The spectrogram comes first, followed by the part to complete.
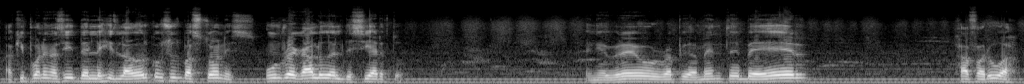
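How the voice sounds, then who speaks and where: A man teaching a Bible study, reading verses aloud and slowly spelling out Hebrew words as he explains them. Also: mid-range voice, fairly even intonation, dark tone, a little hiss or hum. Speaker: teacher of scripture.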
